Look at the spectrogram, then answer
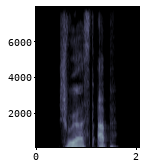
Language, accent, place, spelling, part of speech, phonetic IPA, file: German, Germany, Berlin, schwörst ab, verb, [ˌʃvøːɐ̯st ˈap], De-schwörst ab.ogg
- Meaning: second-person singular present of abschwören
